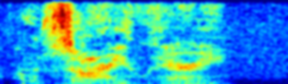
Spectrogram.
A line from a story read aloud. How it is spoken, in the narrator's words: Jesse whispered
